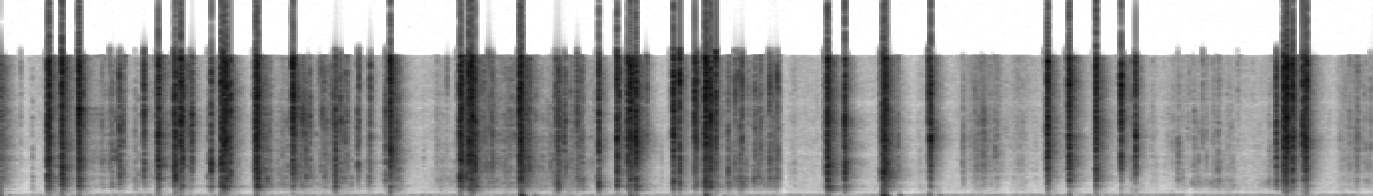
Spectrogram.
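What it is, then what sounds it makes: Dry lasagna sheets snapping. Gloved fingers break uncooked ridged lasagna sheets into small shards over a growing pile. Dry, brittle snaps and sharp cracks come in quick irregular bursts, bright and crisp with almost no ring, over a faint steady low hum.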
